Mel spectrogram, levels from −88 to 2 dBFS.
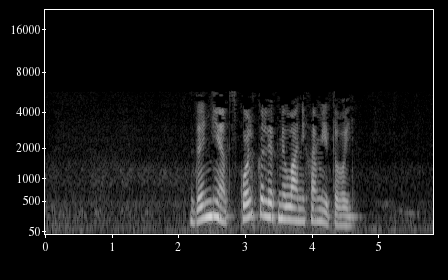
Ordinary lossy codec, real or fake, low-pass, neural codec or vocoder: MP3, 24 kbps; fake; 7.2 kHz; codec, 16 kHz, 4 kbps, FunCodec, trained on Chinese and English, 50 frames a second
